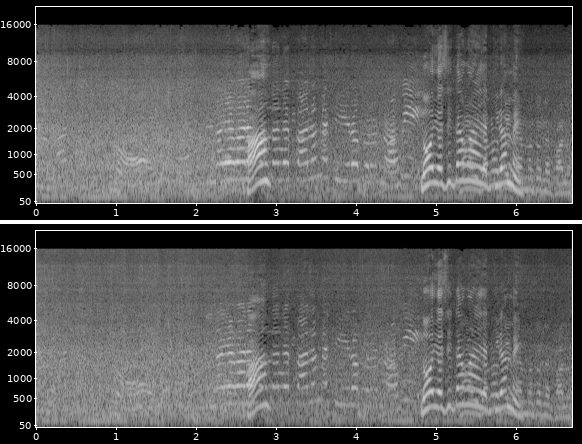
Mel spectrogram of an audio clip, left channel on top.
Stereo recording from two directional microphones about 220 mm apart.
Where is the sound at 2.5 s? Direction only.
35° left (ahead or behind).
